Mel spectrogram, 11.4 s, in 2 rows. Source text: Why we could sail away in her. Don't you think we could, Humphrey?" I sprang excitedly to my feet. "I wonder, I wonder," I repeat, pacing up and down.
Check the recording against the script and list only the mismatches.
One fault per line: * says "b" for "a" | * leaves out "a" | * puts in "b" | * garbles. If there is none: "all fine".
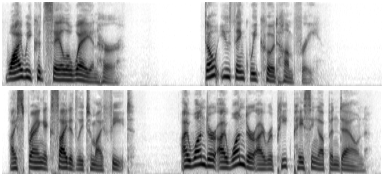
all fine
